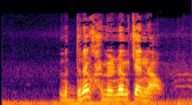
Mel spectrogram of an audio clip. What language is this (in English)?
Kabyle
